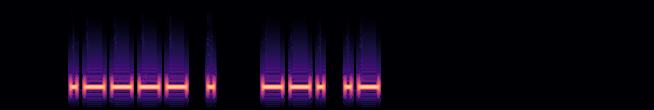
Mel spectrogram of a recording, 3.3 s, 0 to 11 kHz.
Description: Morse code, heard as a keyed tone, about 36 wpm, 700 Hz. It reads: 1E GA
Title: Field Day Exchanges - 35wpm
